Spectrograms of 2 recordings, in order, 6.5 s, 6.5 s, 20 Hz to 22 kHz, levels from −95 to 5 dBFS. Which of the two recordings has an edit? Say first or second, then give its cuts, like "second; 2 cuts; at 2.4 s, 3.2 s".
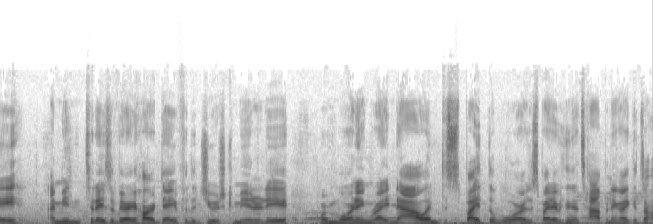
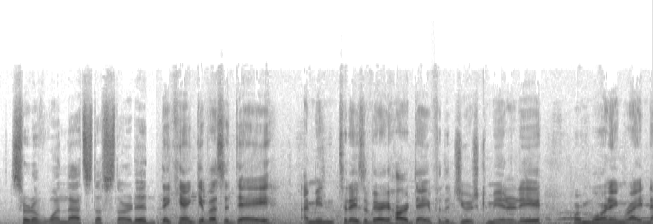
second; 1 cut; at 1.6 s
